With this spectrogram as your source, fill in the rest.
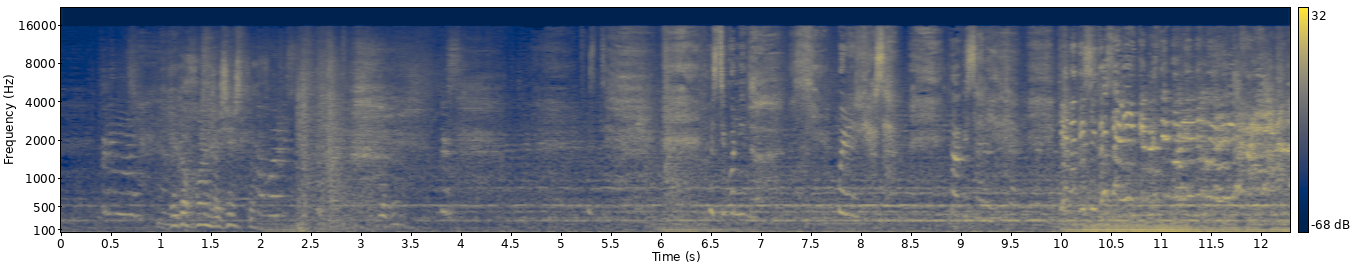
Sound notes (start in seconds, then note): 2.6 stammers; 10.0 yelling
